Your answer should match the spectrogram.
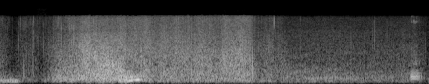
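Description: Steady, breathy rustling of fabric from a person asleep at night fills several seconds, then near the end comes one brief, small, low fart, quick and soft.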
